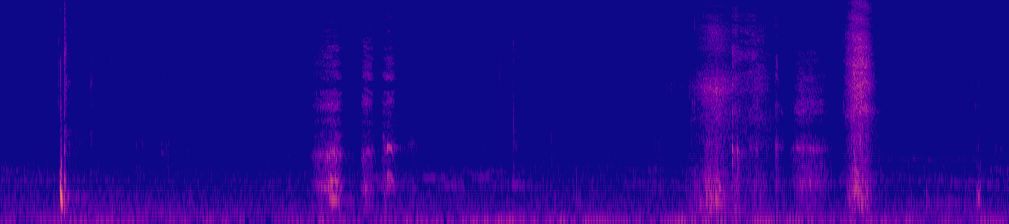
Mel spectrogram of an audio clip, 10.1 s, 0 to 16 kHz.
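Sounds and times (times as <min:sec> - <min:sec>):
man sobbing: 0:03.1 - 0:04.4
catches of breath: 0:06.9 - 0:08.8.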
